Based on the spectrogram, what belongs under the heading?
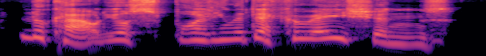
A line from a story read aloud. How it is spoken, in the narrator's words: wailed Margot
